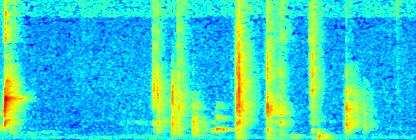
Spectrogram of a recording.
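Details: Courtship song of a pet male Sakura Java sparrow indoors. It opens with one sharp high note, then a pause, then a quick run of clipped, clicking chirps and brief tonal notes.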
